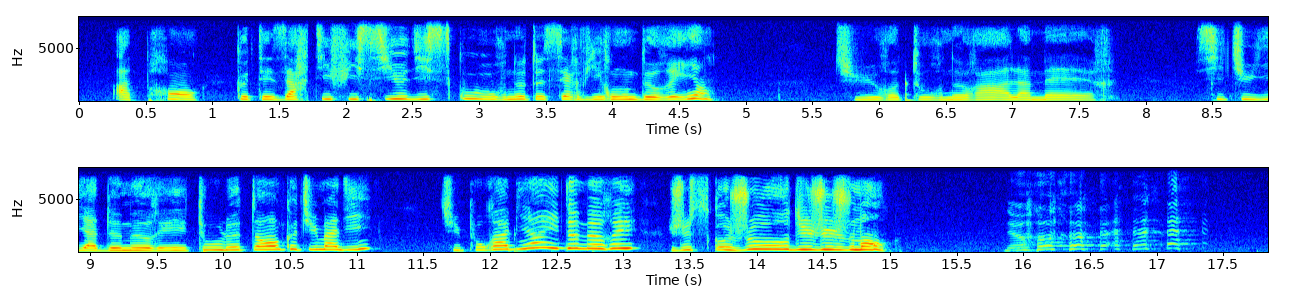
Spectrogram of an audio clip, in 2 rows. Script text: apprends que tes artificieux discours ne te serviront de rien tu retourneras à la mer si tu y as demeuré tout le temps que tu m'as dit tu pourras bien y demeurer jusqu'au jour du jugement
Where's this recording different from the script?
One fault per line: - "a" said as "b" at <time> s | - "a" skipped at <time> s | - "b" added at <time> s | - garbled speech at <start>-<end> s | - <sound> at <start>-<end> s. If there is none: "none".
- laugh at 15.8-17.4 s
